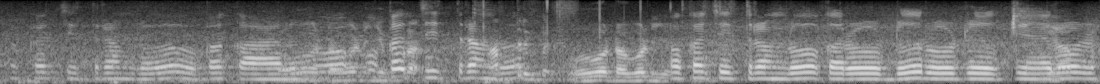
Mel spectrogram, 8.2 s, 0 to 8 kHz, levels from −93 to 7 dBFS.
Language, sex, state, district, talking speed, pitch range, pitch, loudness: Telugu, female, Andhra Pradesh, Sri Satya Sai, 95 wpm, 195-215 Hz, 205 Hz, -15 LUFS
